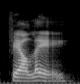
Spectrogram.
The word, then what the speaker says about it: valet: 처음 시작할 때 V니까 발음이 새어 나와야 돼요. Valet, valet, valet가 아니라 valet, valet.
